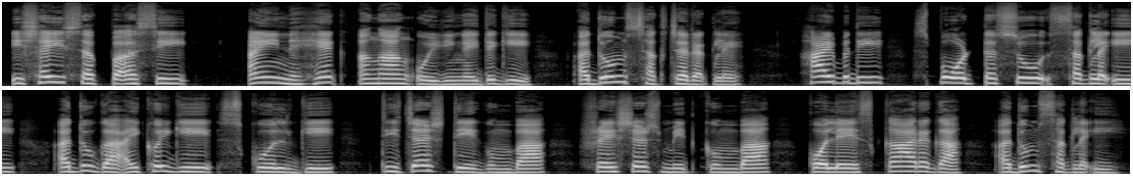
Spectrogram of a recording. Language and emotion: Manipuri, neutral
